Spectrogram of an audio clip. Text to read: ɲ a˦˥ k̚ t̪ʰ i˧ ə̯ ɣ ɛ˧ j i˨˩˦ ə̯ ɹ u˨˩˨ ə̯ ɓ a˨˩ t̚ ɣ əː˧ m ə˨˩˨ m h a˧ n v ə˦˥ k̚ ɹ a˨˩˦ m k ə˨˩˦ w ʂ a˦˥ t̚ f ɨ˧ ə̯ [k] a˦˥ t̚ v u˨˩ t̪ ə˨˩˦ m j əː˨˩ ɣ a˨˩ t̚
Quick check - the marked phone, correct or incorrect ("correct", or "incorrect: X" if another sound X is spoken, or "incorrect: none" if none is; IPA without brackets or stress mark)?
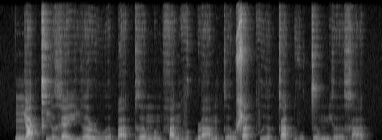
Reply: correct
